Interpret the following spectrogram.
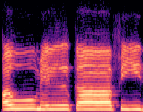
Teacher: القاف موٹا باقی حرف پری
